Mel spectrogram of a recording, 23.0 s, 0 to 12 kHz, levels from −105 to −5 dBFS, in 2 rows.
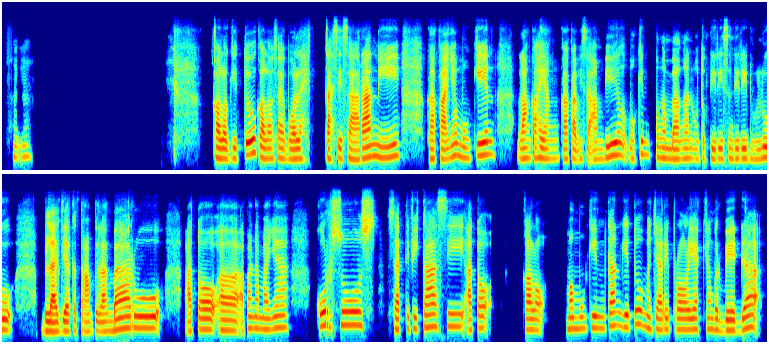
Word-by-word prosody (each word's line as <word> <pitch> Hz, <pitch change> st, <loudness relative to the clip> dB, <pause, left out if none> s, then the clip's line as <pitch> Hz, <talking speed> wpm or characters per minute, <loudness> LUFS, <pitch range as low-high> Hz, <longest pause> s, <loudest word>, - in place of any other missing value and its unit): Mhm. 185 Hz, +1 st, -11 dB, 2.7 s
Kalau 160 Hz, -2 st, +4 dB
gitu 165 Hz, +9 st, +4 dB
kalau 160 Hz, -8 st, +1 dB
saya 165 Hz, -1 st, -2 dB
boleh 155 Hz, +1 st, +1 dB, 0.3 s
kasih 160 Hz, 0 st, -1 dB
saran 165 Hz, +5 st, +4 dB
nih, 185 Hz, +3 st, 0 dB, 0.4 s
Kakaknya 155 Hz, +4 st, +1 dB
mungkin 205 Hz, +5 st, +1 dB, 0.3 s
langkah 165 Hz, +1 st, -1 dB
yang 160 Hz, -2 st, -2 dB
Kakak 155 Hz, -2 st, -1 dB
bisa 155 Hz, -1 st, -3 dB
ambil 190 Hz, +7 st, +2 dB
mungkin 190 Hz, +8 st, -6 dB
pengembangan 160 Hz, -2 st, -2 dB
untuk 155 Hz, -2 st, -10 dB
diri 160 Hz, 0 st, -3 dB
sendiri 160 Hz, 0 st, -3 dB
dulu, 165 Hz, +3 st, 0 dB, 0.5 s
belajar 150 Hz, 0 st, +5 dB
keterampilan 150 Hz, +1 st, -2 dB
baru 195 Hz, +2 st, +4 dB, 0.3 s
atau, 175 Hz, +4 st, +2 dB
eee, 165 Hz, -2 st, +3 dB
apa 195 Hz, -, -4 dB
namanya 195 Hz, +2 st, -2 dB, 0.4 s
kursus 245 Hz, +1 st, +2 dB, 0.2 s
sertifikasi 210 Hz, +5 st, -1 dB
atau 190 Hz, +4 st, -1 dB, 0.5 s
kalau 175 Hz, -2 st, +1 dB, 0.3 s
memungkinkan 195 Hz, +4 st, -1 dB
gitu 215 Hz, +4 st, 0 dB
mencari 180 Hz, -5 st, -1 dB
proyek 175 Hz, 0 st, +1 dB
yang 180 Hz, -, -4 dB
berbeda, 170 Hz, +5 st, +2 dB
175 Hz, 100 wpm, -24 LUFS, 160-200 Hz, 2.7 s, belajar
